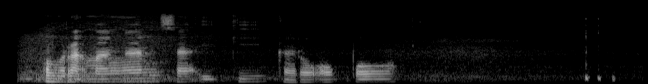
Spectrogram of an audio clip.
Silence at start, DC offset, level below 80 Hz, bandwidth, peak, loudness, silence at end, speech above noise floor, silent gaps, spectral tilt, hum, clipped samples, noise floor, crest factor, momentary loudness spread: 0.2 s; under 0.1%; -78 dBFS; 11.5 kHz; -4 dBFS; -28 LUFS; 0.45 s; 35 dB; none; -4 dB/octave; none; under 0.1%; -64 dBFS; 26 dB; 23 LU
